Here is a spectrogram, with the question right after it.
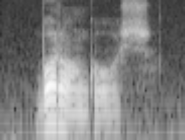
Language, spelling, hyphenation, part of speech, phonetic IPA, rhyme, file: Hungarian, borongós, bo‧ron‧gós, adjective, [ˈboroŋɡoːʃ], -oːʃ, Hu-borongós.ogg
- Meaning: murky, gloomy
